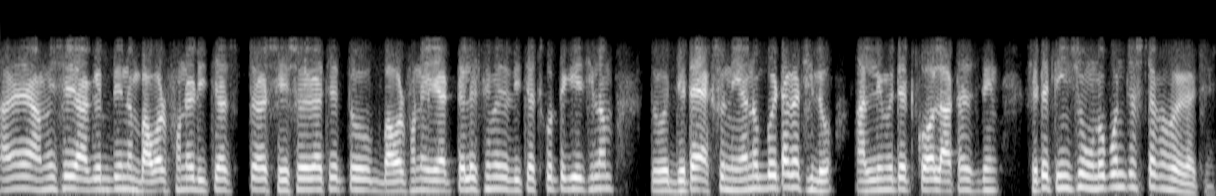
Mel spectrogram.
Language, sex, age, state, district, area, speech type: Bengali, male, 18-30, West Bengal, Kolkata, urban, conversation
